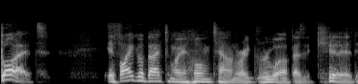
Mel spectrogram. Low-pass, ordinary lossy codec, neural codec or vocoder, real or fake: 7.2 kHz; Opus, 24 kbps; codec, 44.1 kHz, 2.6 kbps, SNAC; fake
